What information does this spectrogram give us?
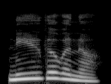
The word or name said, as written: ನೀಳ್ಗವನ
